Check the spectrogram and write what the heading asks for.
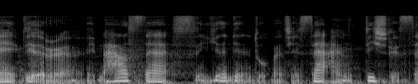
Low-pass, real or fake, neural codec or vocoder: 9.9 kHz; fake; autoencoder, 22.05 kHz, a latent of 192 numbers a frame, VITS, trained on many speakers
